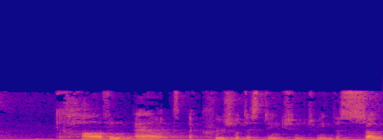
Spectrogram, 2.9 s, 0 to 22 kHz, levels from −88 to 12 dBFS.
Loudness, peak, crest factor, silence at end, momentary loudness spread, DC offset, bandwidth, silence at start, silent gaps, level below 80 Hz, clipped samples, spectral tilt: -28 LUFS; -8 dBFS; 18 dB; 0 s; 11 LU; under 0.1%; 8 kHz; 0 s; none; -34 dBFS; under 0.1%; -5 dB/octave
